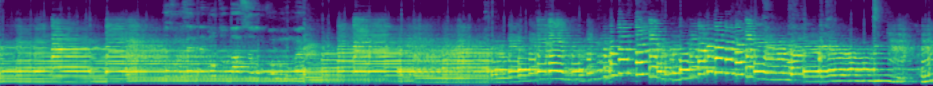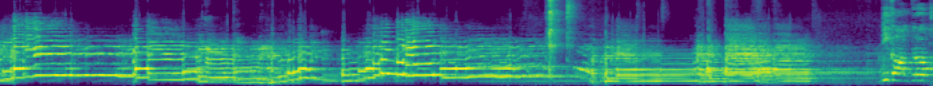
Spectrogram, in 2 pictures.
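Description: Cort semi-hollow electric guitar played through a SortinoGP distortion pedal set to its LED/diode clipping, giving a much more aggressive distorted tone. It plays a lead line of sustained notes with string bends and vibrato.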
